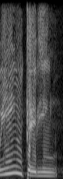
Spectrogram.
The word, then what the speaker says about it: ínterim: a palavra por exemplo ínterim que significa nesse meio tempo nesse espaço de tempo tem acento no primeiro i in team ela é uma proparoxítona real lembra do mapa da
